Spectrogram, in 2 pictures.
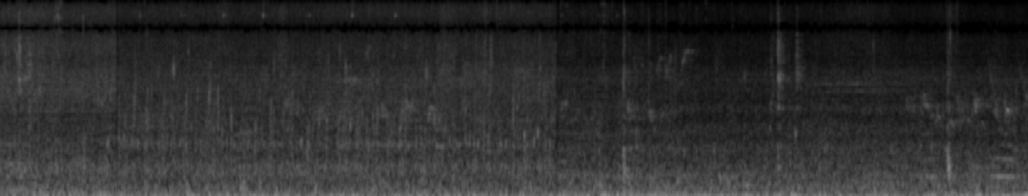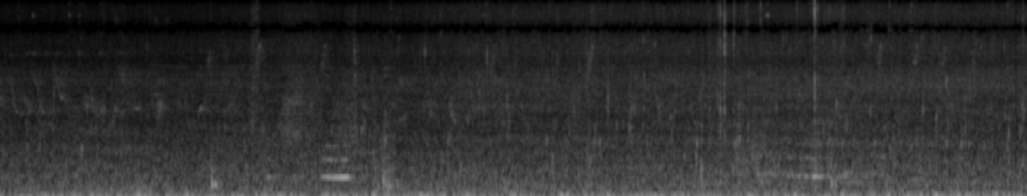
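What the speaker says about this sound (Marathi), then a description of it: "कचोरी आपल्याला मंद याच्यावरच तळायची. चांगला सोनेरी रंग येईपर्यंत आपण तळणार आहोत." Kachori fries in oil over a low flame, giving a continuous soft bubbling hiss with faint scattered crackles, steady and close throughout with no speech.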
